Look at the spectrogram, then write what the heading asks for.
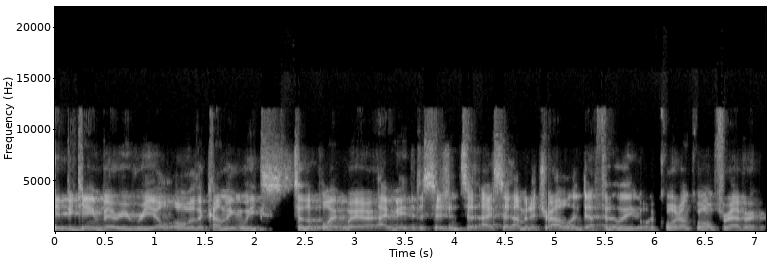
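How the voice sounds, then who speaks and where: With a Boston accent, a man talks fairly quickly at a very deep, low pitch, his intonation fairly even and his loudness very even, amid audible room echo. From Boston area, US. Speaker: travel blogger and tour founder. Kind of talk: podcast interview.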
